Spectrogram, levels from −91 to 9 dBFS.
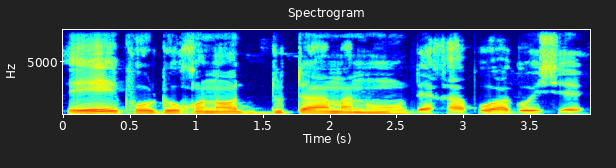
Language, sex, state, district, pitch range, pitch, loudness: Assamese, male, Assam, Sonitpur, 130-140 Hz, 140 Hz, -15 LUFS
